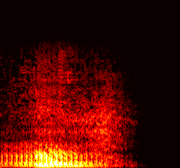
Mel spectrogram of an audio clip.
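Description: Motor scooter passing by: its engine swells to a peak about half a second in, then fades away and stops just before the end.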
